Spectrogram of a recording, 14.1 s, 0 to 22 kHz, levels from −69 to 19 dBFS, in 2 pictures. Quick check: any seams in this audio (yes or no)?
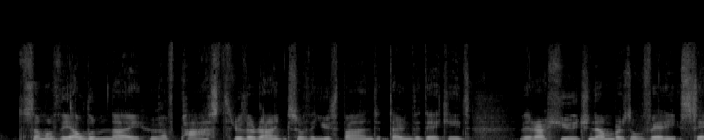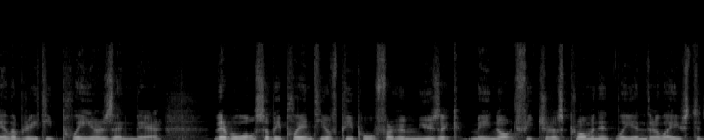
no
